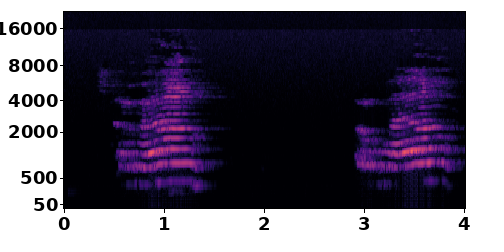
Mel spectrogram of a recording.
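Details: Domestic cat playing with a piece of string, indoors: two long, drawn-out harmonic meows about two seconds apart, each rising slightly and then falling away, with silence between them.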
